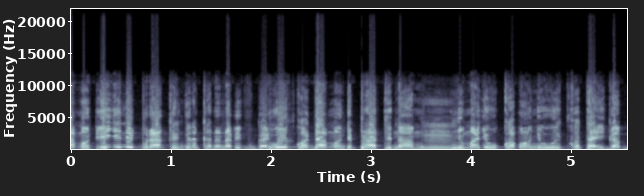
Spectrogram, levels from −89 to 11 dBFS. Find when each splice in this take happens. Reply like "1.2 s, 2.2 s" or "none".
2.0 s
